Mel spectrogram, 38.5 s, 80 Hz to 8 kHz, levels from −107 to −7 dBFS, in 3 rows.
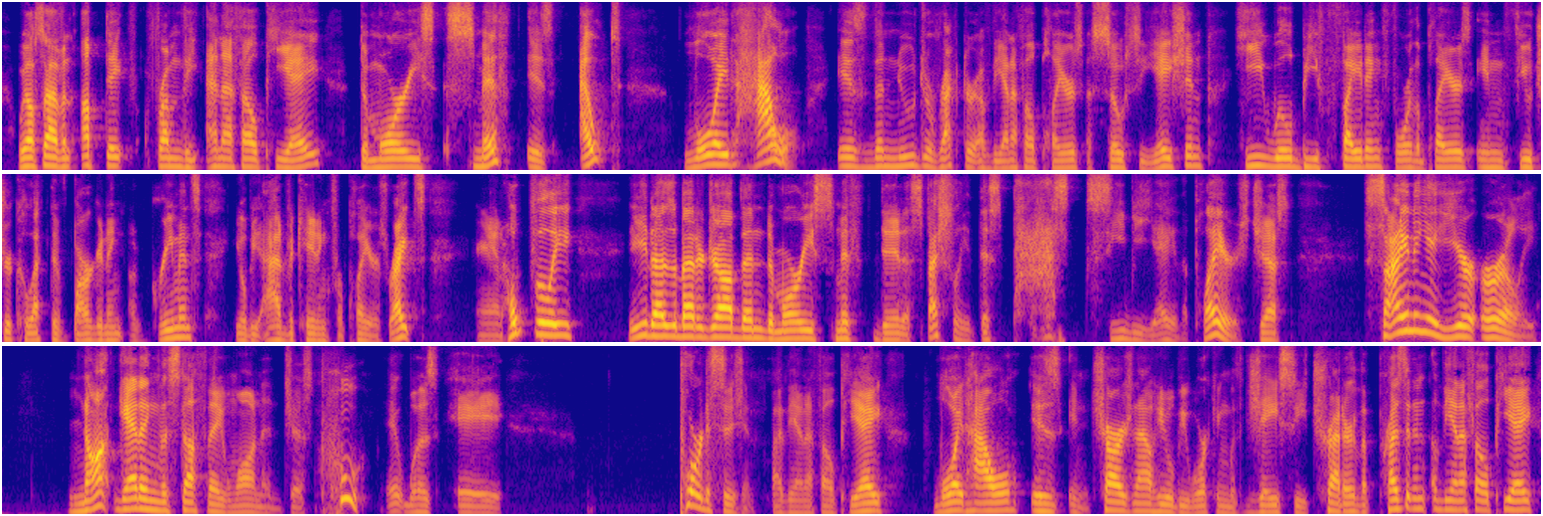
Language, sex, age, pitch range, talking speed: English, male, 20-39, 130-175 Hz, 150 wpm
